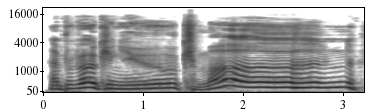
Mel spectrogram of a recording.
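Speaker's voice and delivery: high, drawn-out goading; provoking taunt. Acted. Fighter trying to provoke an opponent, taunting.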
